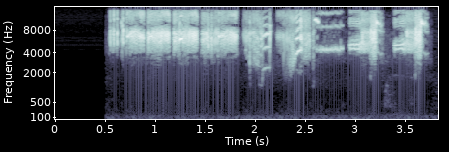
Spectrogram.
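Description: Wild birdsong made of broadband buzzy phrases alternating with dainty, high, thin little notes, delivered as a quick run of repeated bursts lasting a few seconds, clear and alone with no other sounds.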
